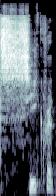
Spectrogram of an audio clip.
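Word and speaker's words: Sekret: Yeah, the K it's a long story, but yeah, it's secret, just the way it would normally be pronounced.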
